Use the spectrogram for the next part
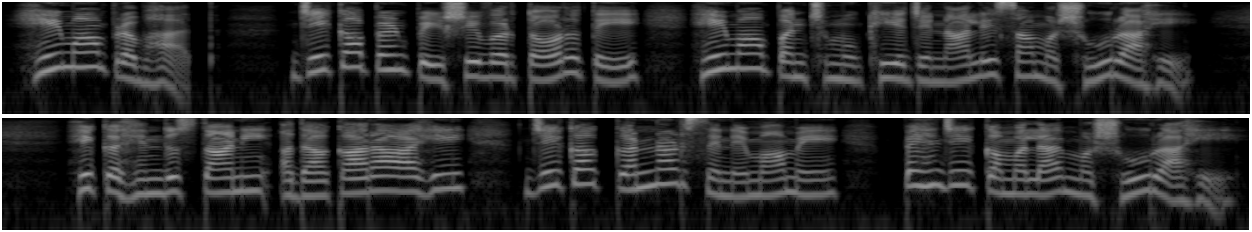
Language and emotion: Sindhi, neutral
